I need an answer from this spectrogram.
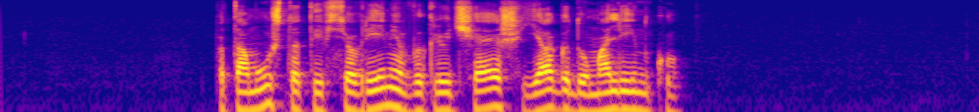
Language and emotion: Russian, angry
